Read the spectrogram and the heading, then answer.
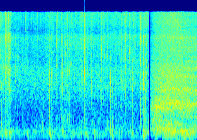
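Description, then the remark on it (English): Rain patters steadily, with scattered louder drops tapping, then about three seconds in it shifts into a denser, even hiss as a quick rain shower picks up. “As expected, that was a quick rain shower.”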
